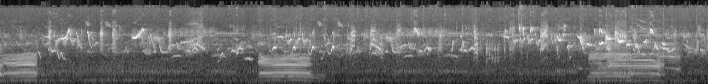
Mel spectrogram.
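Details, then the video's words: Tame cattle walking with their herd toward the shed, giving three long harmonic moos spaced about five seconds apart, over constant busy chirping of many birds. "suara sapi moo"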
